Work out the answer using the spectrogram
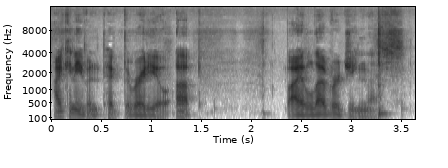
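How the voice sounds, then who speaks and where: A man giving a casual, unscripted product demonstration, speaking deliberately and repeating himself for emphasis. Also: a bass voice, animated, vocal fry. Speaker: product reviewer.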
